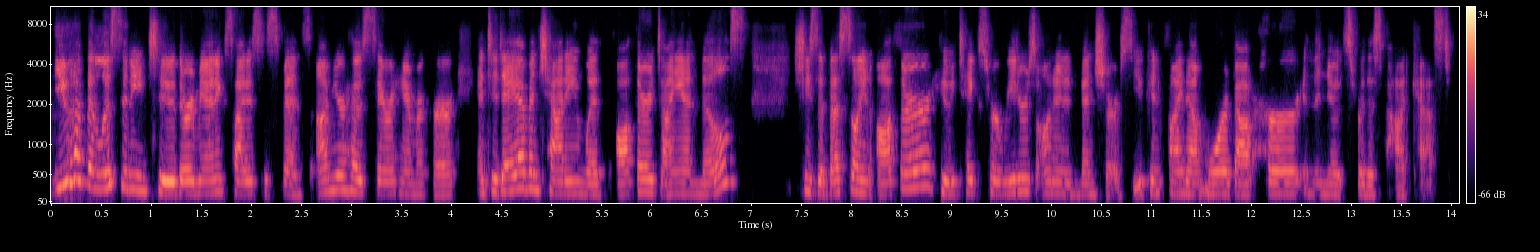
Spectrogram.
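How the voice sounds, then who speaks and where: A woman's voice: medium pitch, fairly quick, pushed and bright, low-quality recording. A woman hosting a podcast interview in an informal, agreeable way, thinking aloud as she goes. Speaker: podcast host. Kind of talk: conversational interview.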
